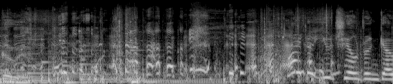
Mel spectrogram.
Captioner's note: children laughing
